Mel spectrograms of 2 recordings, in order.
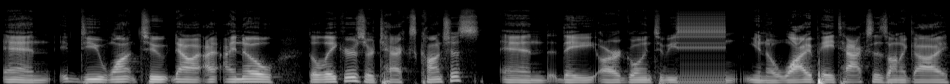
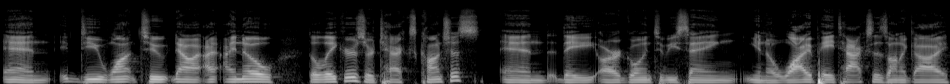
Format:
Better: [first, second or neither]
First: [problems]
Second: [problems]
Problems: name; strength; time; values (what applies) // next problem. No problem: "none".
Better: second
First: audio freezing; at 7 s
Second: none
